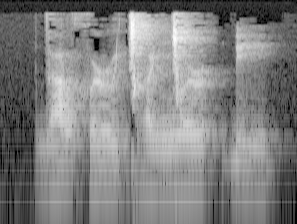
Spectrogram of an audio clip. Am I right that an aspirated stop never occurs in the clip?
yes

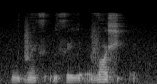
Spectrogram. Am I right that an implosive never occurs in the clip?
yes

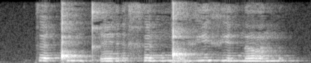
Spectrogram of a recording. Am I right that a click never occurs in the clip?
no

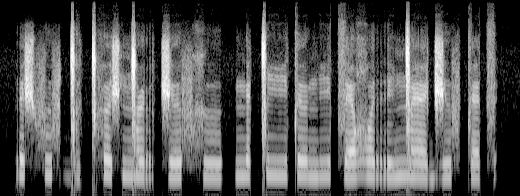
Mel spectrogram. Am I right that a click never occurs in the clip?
no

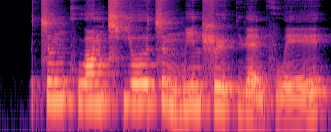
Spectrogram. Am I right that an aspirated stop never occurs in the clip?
no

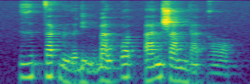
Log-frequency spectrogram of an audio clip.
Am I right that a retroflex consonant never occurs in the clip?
no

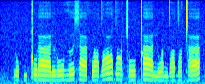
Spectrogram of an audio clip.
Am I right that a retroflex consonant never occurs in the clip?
yes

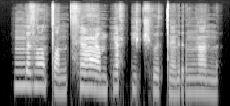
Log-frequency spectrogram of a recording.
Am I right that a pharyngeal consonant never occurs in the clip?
no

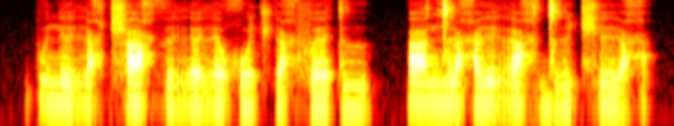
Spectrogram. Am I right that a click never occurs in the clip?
no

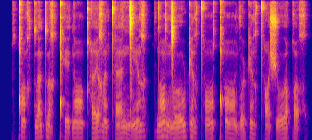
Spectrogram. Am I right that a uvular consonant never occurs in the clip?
no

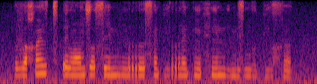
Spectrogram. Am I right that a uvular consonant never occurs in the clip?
no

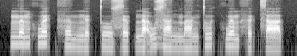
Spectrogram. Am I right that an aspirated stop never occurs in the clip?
yes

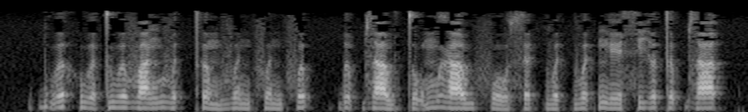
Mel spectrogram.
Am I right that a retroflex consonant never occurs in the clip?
yes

